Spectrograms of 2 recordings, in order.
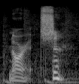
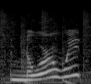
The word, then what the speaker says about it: Norwich: o r wi i c h but you pronounce it norch and then there's also it's not Norwich or norwi no it's it's narch narch and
